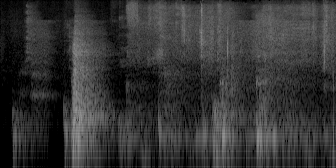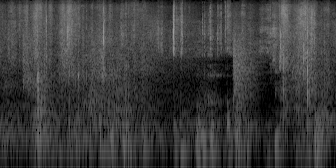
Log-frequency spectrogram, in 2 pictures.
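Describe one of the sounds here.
An older woman reads aloud calmly through a microphone.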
